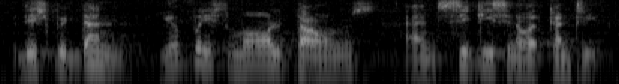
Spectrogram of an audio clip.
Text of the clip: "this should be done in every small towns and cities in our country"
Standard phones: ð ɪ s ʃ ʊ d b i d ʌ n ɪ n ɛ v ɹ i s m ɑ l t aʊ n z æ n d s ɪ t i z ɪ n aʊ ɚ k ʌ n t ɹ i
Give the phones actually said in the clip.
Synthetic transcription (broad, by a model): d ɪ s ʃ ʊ b i d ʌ n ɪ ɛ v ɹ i s m ɑ l t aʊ n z æ n d s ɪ t i s ɪ n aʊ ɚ k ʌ n t ɹ i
